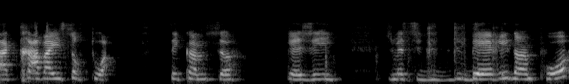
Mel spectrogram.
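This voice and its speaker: With a Quebec accent and a bright, sharp tone, a woman speaks with fairly even intonation over a quiet background. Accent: Québécois French. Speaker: network marketing seller. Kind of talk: personal testimony in a live talk.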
